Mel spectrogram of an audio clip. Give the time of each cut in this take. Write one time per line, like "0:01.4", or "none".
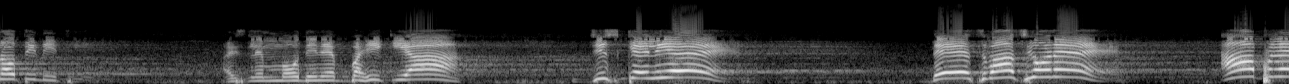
none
